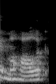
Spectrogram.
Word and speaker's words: Mihalik: Now, am I pronouncing that correctly? I say Mihalik, but it's fine.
